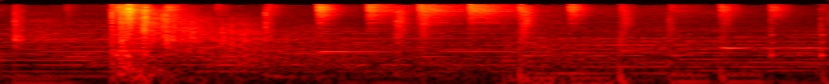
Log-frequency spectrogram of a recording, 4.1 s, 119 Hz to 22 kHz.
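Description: A loud, sharp gunshot from a .38 calibre weapon, fired into meat during a ballistic test with a chronograph, cracks out early, followed by a few smaller knocks and clicks over a steady noisy background.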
